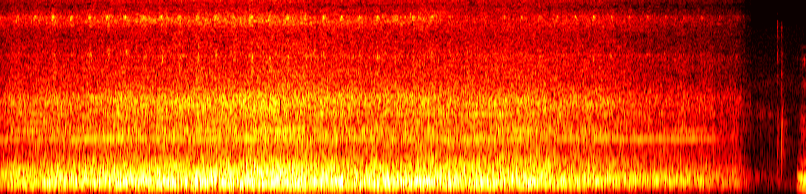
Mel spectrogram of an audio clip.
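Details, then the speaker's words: Blower V-belt drive with the motor pulley recessed inside the cover and the impeller pulley out, misaligned; rapid chirping squeal over the fan roar as the belt slips, shedding black belt dust and wearing the pulleys. "그리고 이것도 정렬이 안 맞았어요 이쪽 모터 풀리는 지금 커버 안쪽으로 한참 들어가 있죠"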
